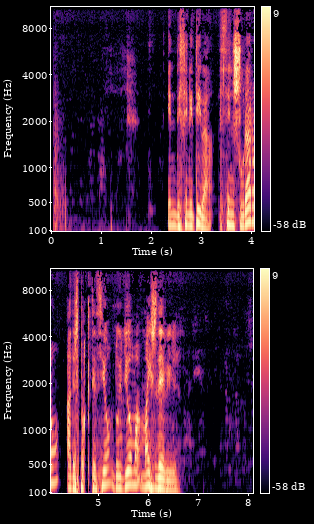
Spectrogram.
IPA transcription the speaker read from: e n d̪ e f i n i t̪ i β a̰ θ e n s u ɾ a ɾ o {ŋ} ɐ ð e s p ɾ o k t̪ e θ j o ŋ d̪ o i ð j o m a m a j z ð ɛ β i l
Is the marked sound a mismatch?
no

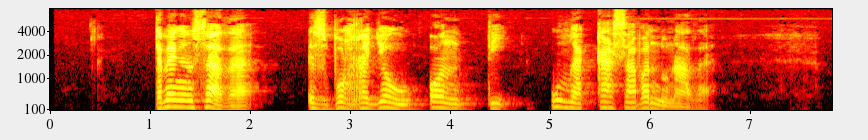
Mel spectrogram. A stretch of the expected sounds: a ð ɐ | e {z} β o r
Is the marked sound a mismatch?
no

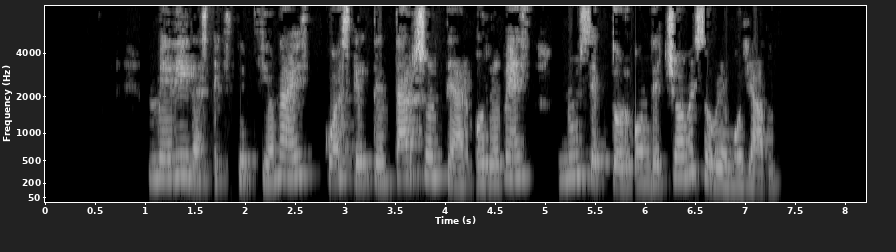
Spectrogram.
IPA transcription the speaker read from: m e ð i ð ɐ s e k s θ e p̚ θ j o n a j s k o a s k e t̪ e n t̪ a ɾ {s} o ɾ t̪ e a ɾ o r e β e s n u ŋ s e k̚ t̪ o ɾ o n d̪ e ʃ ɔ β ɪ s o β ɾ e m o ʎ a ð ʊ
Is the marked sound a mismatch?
no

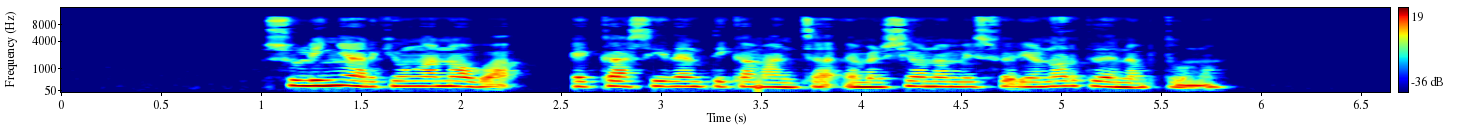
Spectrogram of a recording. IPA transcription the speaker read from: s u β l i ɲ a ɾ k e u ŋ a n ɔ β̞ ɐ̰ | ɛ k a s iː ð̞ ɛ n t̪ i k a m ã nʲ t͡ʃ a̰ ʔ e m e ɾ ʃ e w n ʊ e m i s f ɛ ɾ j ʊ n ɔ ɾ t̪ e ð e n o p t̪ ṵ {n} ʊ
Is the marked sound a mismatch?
no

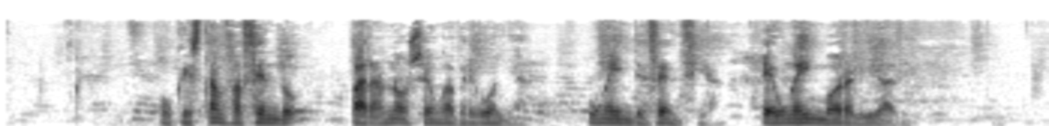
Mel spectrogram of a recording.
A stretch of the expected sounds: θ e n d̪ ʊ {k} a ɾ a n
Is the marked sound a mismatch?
yes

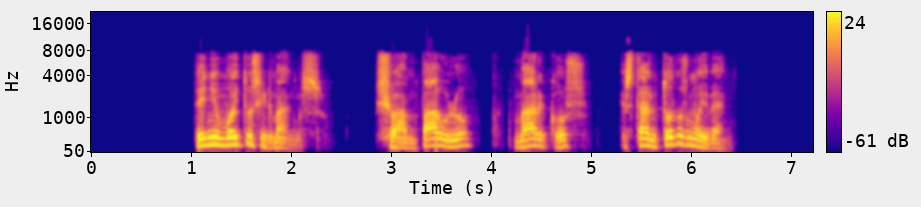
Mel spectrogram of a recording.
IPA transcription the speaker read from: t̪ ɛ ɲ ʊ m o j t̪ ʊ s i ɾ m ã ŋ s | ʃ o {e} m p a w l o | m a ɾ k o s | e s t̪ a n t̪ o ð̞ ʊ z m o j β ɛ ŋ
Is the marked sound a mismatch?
yes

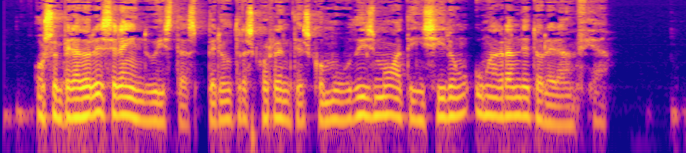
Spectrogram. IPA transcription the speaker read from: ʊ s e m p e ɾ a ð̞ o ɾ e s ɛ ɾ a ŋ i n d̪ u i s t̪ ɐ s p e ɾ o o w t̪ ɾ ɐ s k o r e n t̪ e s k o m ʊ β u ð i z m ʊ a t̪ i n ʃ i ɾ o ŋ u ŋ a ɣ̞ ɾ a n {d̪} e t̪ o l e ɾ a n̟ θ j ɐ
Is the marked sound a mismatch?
no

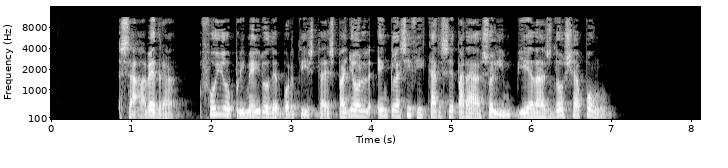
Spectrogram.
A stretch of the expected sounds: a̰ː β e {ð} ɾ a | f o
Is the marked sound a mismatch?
no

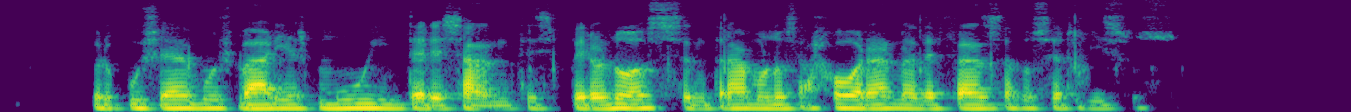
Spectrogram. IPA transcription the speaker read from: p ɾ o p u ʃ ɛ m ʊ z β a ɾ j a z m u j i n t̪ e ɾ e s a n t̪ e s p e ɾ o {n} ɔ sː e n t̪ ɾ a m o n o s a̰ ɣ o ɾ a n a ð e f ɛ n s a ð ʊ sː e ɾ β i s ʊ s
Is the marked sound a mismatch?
no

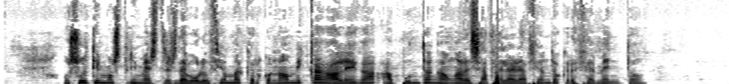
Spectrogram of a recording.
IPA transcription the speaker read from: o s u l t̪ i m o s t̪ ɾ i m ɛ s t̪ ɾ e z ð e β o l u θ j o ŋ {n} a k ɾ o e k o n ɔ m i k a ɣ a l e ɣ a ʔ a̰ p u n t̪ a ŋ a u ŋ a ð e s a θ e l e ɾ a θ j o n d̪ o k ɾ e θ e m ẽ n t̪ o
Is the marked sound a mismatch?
yes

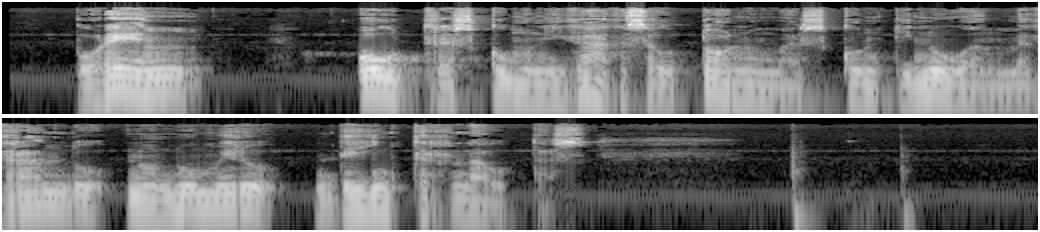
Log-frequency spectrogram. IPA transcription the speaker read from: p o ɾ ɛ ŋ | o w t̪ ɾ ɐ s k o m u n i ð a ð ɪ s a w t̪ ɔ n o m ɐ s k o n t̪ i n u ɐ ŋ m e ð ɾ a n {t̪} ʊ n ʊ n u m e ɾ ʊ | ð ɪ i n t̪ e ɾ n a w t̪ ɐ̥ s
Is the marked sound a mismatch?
yes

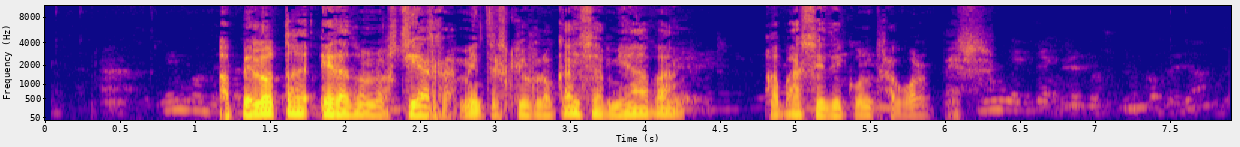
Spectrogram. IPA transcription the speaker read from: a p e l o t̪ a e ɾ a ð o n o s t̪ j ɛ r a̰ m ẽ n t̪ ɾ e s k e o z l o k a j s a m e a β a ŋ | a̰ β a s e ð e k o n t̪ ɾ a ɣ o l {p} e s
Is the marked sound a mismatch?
no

